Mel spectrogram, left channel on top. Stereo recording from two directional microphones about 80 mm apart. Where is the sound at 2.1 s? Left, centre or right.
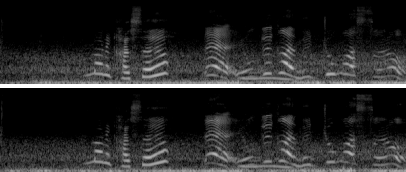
Left.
